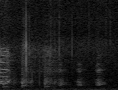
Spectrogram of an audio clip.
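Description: Minecraft chicken making a few soft, quick clucks, faint and brief, with no voices.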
